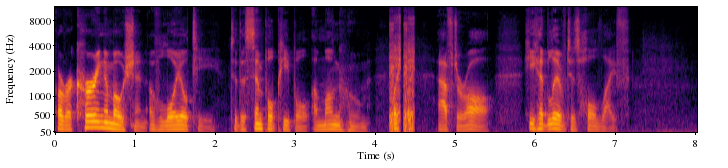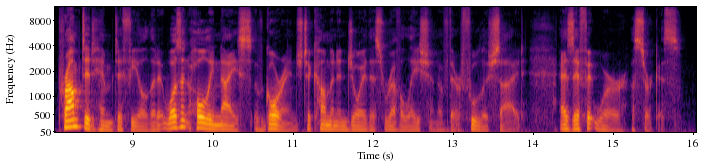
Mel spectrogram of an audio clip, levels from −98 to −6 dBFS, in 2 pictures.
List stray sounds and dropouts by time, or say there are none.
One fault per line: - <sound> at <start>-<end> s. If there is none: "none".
- laugh at 4.2-4.5 s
